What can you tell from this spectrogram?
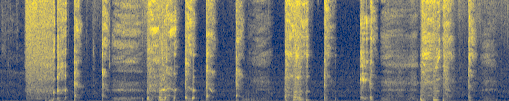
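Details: Two coughs from a speaker mid-sentence, right after saying Valentine's Day is officially over; coughing.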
